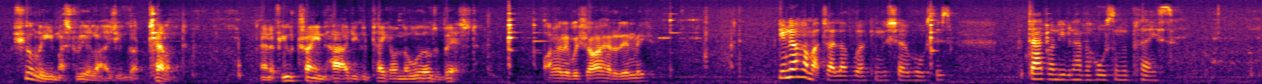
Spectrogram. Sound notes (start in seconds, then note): none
